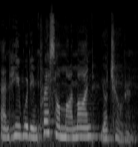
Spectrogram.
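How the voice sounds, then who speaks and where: A woman with an Australian accent speaks at a fairly slow pace with a fairly high pitch. Noticeable background noise and audible room echo surround her voice. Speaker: health educator. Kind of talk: testimony.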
